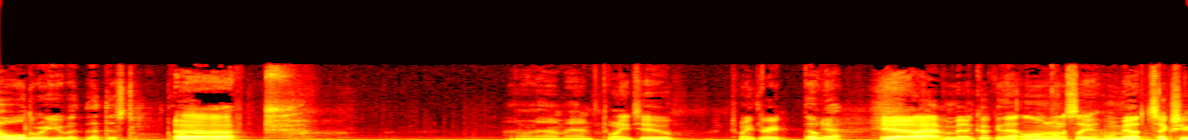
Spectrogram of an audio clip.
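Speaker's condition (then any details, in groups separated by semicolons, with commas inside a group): No condition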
